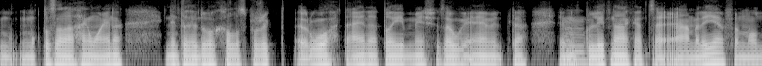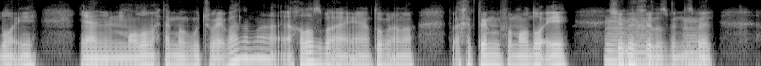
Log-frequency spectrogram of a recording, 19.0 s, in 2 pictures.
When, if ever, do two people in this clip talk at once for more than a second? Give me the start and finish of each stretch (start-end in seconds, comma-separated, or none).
17.1-18.4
